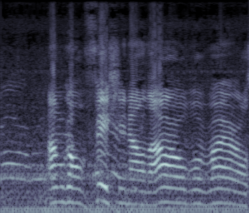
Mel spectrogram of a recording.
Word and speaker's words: Albemarle: Well, because it is spelled ALBEMARLE.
